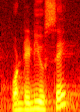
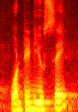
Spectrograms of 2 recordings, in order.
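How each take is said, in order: Both takes have the same delivery.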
